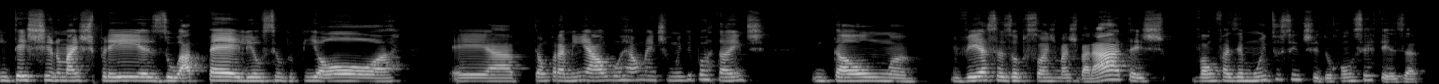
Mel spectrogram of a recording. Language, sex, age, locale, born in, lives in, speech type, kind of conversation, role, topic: Portuguese, female, 25-29, pt-BR, Brazil, Spain, conversation, advice, user, Como posso economizar ao comprar alimentos saudáveis todos os meses?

